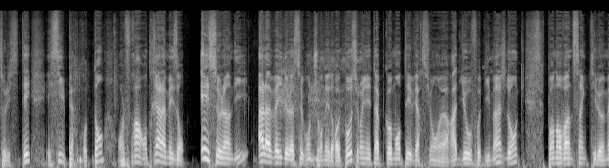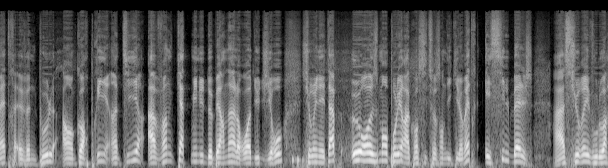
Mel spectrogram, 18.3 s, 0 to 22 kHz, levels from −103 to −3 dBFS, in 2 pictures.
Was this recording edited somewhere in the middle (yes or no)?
no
